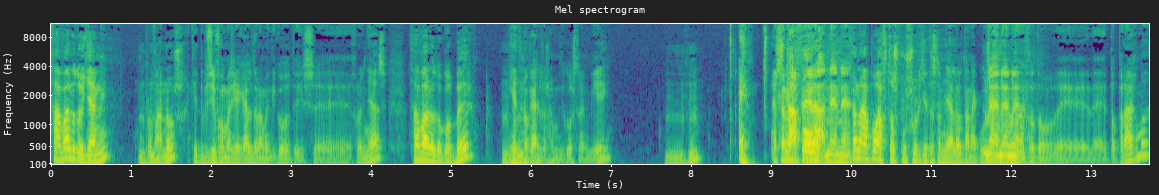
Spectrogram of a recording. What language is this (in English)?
Greek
